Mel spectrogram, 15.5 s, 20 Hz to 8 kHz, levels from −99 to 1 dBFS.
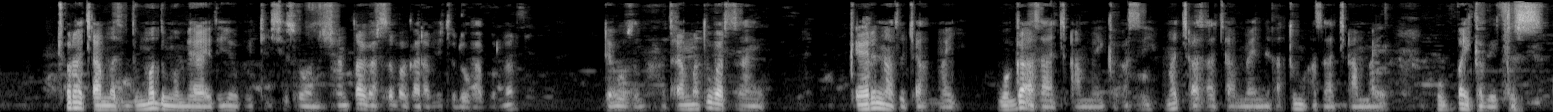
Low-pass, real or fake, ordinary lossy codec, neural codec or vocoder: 7.2 kHz; real; AAC, 32 kbps; none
